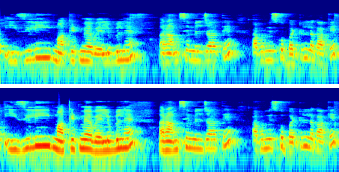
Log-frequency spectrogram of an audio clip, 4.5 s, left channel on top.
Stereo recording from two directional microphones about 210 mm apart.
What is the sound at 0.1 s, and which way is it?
A woman's voice, 55° right (ahead or behind).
